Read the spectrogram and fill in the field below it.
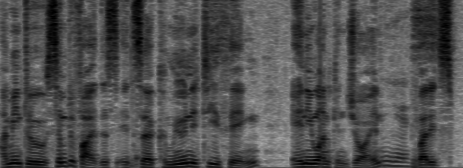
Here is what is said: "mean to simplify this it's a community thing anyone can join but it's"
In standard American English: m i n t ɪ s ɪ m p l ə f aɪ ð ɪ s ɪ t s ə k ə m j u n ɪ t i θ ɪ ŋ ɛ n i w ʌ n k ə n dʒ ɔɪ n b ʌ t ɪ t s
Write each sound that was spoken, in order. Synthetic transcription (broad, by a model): m i n t ɪ s ɪ m p l ə f aɪ ð ɪ s ɪ t s ə k ə m j u n ɪ t i θ ɪ ŋ ɛ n i w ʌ n k ə n dʒ ɔɪ n b ʌ t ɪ t s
